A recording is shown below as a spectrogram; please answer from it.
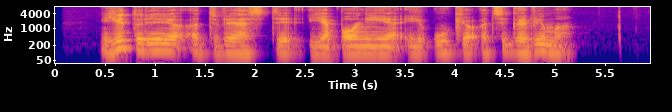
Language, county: Lithuanian, Vilnius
